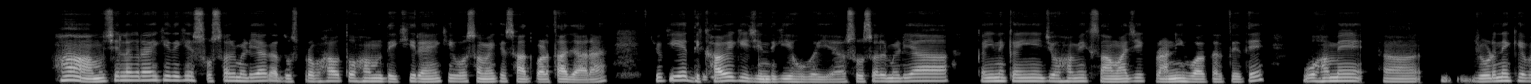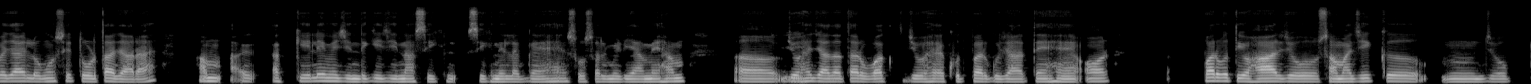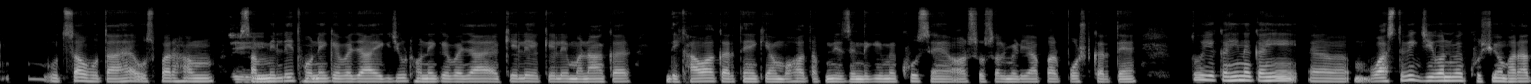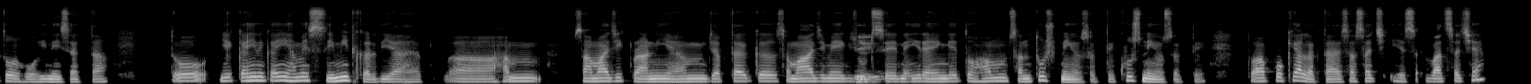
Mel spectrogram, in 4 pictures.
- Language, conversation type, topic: Hindi, unstructured, क्या तकनीक ने आपकी ज़िंदगी को खुशियों से भर दिया है?
- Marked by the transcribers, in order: distorted speech; other background noise; tapping; static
